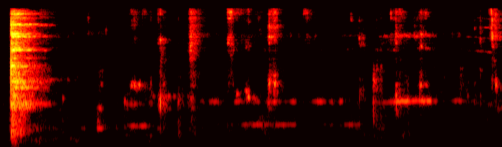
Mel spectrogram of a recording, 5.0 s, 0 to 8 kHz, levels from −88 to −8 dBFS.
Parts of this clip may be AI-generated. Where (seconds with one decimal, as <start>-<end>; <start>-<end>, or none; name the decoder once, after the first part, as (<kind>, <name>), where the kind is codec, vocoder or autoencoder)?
0.4-3.4 (codec, DAC); 3.8-4.6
